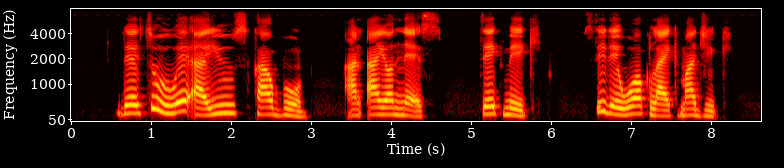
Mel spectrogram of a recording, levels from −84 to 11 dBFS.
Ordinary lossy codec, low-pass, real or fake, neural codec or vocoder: none; 7.2 kHz; real; none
